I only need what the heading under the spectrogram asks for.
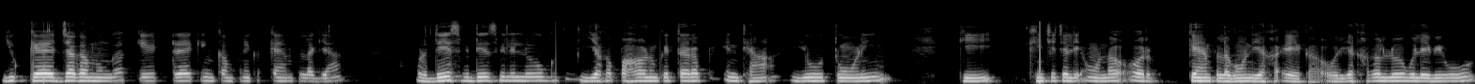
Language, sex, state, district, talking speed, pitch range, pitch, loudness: Garhwali, male, Uttarakhand, Uttarkashi, 155 wpm, 155-170 Hz, 160 Hz, -18 LUFS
